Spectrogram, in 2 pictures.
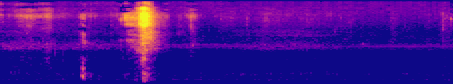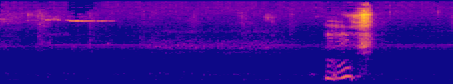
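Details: Small dachshund, a whiny dog; the owner notes a sneezing problem during allergy season: a faint whine, then two short, sharp sneeze bursts in a quiet room.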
